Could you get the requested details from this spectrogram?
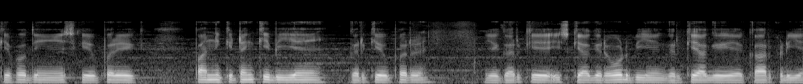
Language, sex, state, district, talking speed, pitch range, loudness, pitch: Hindi, male, Rajasthan, Bikaner, 215 wpm, 100-110 Hz, -17 LUFS, 105 Hz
